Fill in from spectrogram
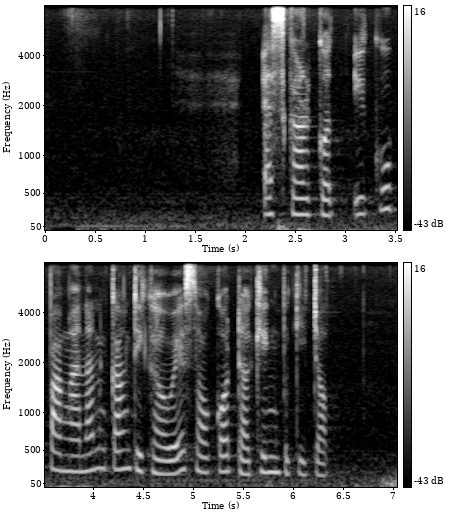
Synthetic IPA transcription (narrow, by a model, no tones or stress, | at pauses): ʔɛskarɡ̥ɔt̪̚ikupaŋanankaŋd̪̥i̤ɡ̥a̤wesɔkɔɖ̪̥a̤ɡ̥ɪ̤ŋb̥ə̤kit͡ʃɔt̪̚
